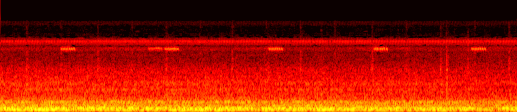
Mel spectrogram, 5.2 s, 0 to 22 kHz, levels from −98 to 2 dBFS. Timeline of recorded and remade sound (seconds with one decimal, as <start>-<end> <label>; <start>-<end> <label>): 0.0-0.8 recorded; 0.8-2.2 remade; 2.2-5.2 recorded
